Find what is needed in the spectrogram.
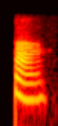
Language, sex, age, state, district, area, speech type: Assamese, male, 60+, Assam, Majuli, urban, conversation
